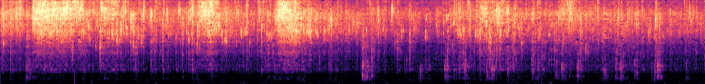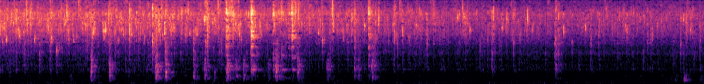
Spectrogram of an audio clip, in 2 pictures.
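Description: Sliced onion and dried red chillies frying in oil in a stainless steel pot, a loud sizzle in the first few seconds that gradually dies down. A perforated steel skimmer scrapes and taps against the pot as the mixture is stirred.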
